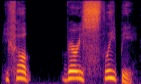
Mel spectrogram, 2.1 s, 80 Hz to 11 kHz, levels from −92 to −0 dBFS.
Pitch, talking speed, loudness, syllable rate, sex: 210 Hz, 115 wpm, -18 LUFS, 3.9 syllables/s, female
